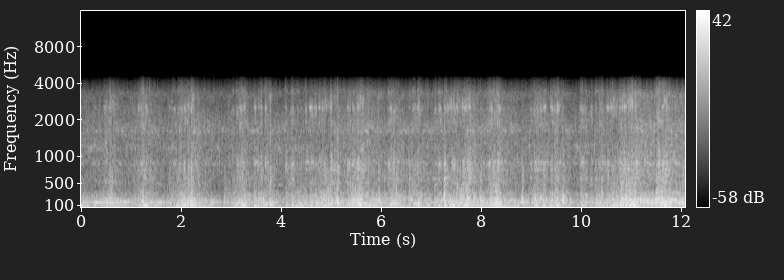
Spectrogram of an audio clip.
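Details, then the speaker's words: 1988 Chevy Cheyenne pickup, 4.3L V6, restarting after it stalled: long low rhythmic churning with slow surges and no clean catch, a hard start needing long cranking; lots of smoke afterward, smells of gas, owner suspects a fuel leak. "I let it die I have to crank it really get [Laughter] started a little FL"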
